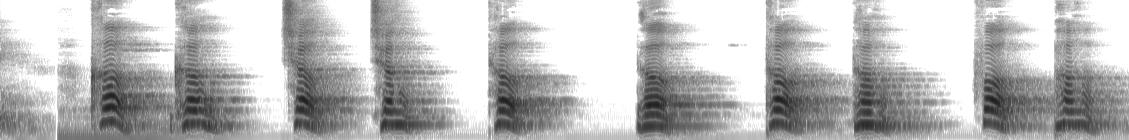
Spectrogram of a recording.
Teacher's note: अधिक मात्रा में श्वास वायु निकल रही है और ह की ध्वनि आ रही है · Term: महाप्राण व्यंजन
